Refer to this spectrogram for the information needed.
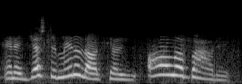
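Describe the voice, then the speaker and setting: A woman's voice: high-pitched, big pitch swings, quick pace. A woman playing an eager, wide-eyed young orphan boy, telling his adventure earnestly and full of wonder in a 1940s children's radio serial. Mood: excited, friendly. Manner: earnest, wonder-filled, childlike storytelling with exclamations. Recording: muffled 1940s radio transcription, faint hiss.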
